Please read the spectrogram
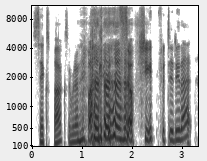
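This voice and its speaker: A woman's voice: fairly high pitch, expressive, normal speed, fairly bright tone, no room sound. Woman, casual podcast co-host, talkative, dry mic. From United States. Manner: chatty, laughs often, mimics voices. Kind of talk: casual chat.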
